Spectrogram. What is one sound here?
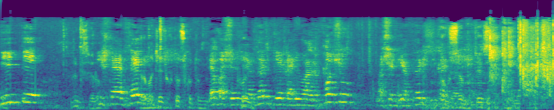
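A woman speaks calmly through a microphone and loudspeakers in an echoing hall.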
